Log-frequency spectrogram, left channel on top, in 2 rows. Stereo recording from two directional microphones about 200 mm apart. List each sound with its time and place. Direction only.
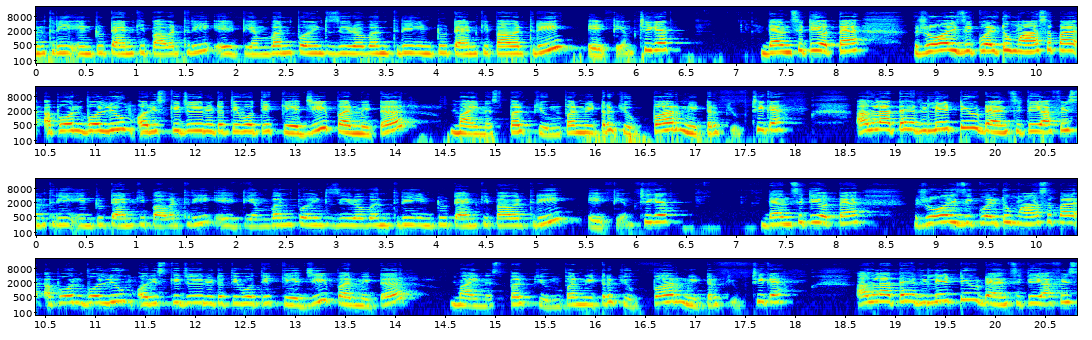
0.0 s a woman's voice: 50° left (ahead or behind)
